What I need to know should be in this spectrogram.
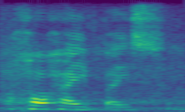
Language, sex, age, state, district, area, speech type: Assamese, female, 18-30, Assam, Sonitpur, rural, spontaneous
